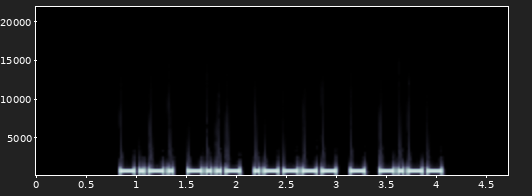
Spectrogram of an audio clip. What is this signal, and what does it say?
Morse code, heard as a keyed tone, about 25 wpm, 700 Hz. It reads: CX1TY
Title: DXCC-100 Call Signs - 5 Characters - 25wpm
